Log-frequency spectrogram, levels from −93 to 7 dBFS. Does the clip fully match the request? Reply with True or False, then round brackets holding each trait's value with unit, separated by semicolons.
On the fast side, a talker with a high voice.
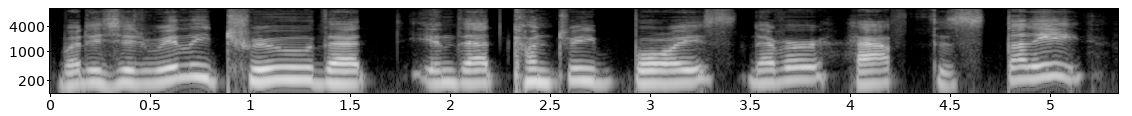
False (155 wpm; 195 Hz)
